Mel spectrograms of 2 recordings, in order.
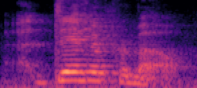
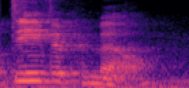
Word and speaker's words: Deva Premal: Deva Premal, or Deva Premal, depending on where you come from to how you pronounce it.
